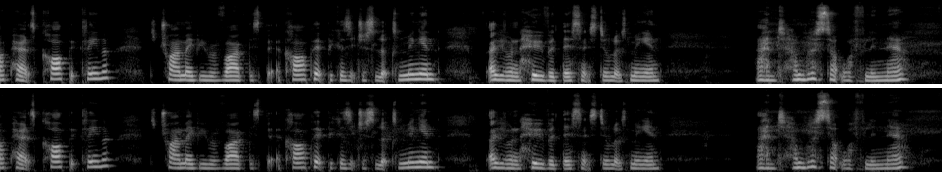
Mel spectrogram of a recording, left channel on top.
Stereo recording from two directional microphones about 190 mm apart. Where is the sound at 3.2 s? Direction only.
25° left (ahead or behind).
